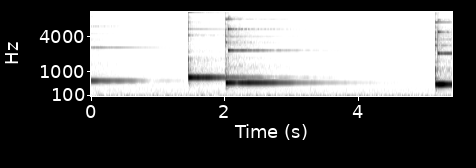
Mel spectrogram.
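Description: Background music: slow, sparse bell-like mallet notes, each struck and left to ring away, two about a second and a half and two seconds in, then a quick run of notes near the end.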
